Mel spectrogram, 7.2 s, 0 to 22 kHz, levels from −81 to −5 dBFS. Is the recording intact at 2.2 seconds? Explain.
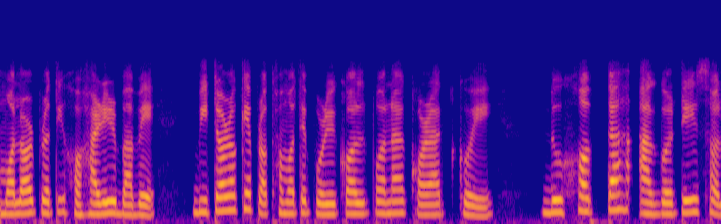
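Yes, the audio is intact at 2.2 seconds; the speech there comes through cleanly on the AMR wideband (HD Voice) codec at 12.65 kbit/s, with no dropout, glitch or other fault at that moment.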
